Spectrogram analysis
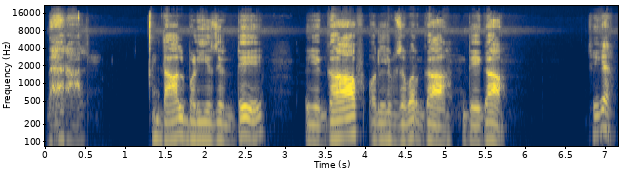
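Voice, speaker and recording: A man teaching beginners to read Urdu, spelling words letter by letter, drawing the sounds out slowly and checking in with his listeners. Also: lowish voice, fairly bright tone, no echo. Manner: explains patiently, often checking with "है ना?" and "ठीक है?". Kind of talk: letter-by-letter reading lesson.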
